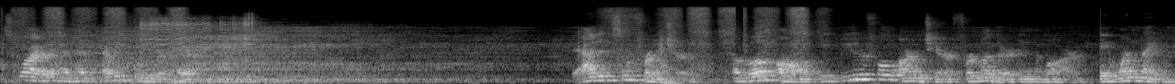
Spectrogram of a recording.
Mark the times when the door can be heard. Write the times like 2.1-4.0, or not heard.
1.4-2.6, 6.4-6.9.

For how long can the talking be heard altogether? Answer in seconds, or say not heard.
8 s.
